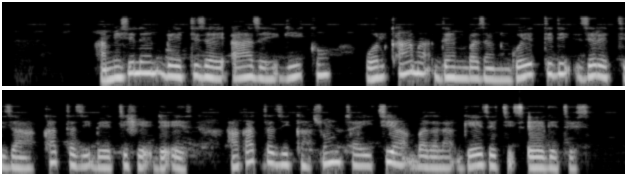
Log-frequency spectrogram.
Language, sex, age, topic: Gamo, male, 25-35, agriculture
